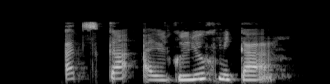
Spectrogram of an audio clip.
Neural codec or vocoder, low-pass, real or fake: none; 7.2 kHz; real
